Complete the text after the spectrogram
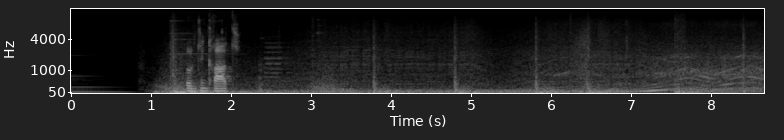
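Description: A car engine roars and revs.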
